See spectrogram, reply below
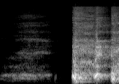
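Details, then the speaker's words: An adult recovering from a pretty bad viral cold gives a short, harsh cough of two or three quick bursts during a live talk. "as I said I do have a I'm recovering from a a pretty bad uh virus cold thing so excuse my voice and occasional"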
